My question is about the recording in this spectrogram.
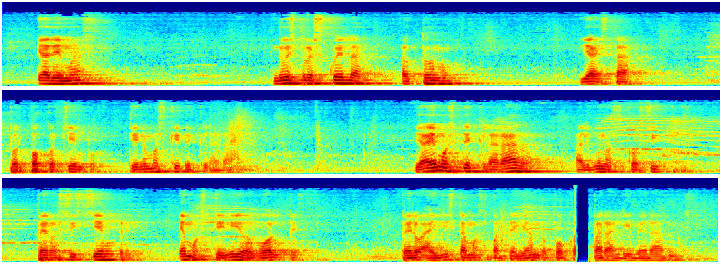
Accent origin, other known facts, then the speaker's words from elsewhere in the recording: Chiapas, Mexico; first language Tzotzil; Spanish is a second language; no puedo hablar bien el lengua español porque no es mi lengua materna. Mi lengua materna es la idioma tzotzil.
